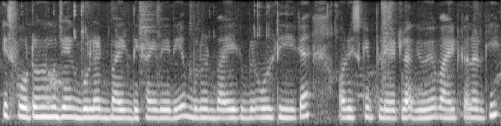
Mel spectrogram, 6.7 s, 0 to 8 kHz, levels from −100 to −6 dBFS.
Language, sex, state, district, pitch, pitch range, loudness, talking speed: Hindi, female, Rajasthan, Jaipur, 205 Hz, 200-225 Hz, -15 LUFS, 225 wpm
